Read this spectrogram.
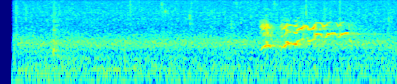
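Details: Coyote yipping at night a short distance from a balcony, with the pitter-patter of rain; after a long stretch of steady rain hiss, a brief burst of high wavering yips with rising and falling whines near the end.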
